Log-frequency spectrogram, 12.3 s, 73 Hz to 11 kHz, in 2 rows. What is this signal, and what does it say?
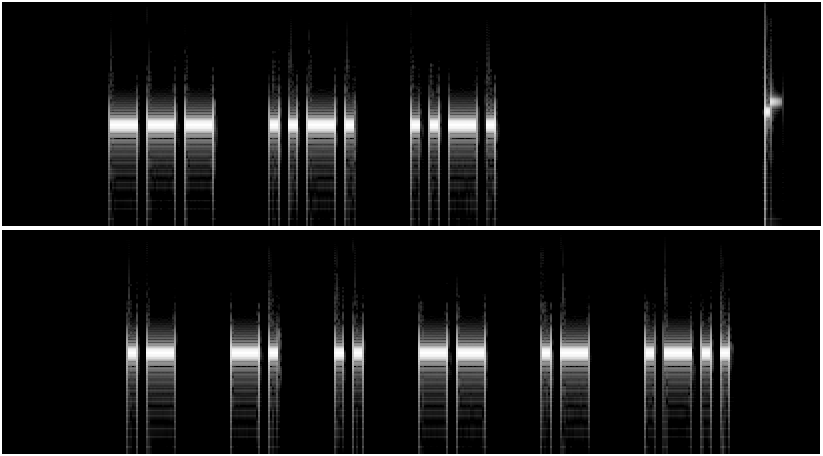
Morse code, heard as a keyed tone, about 17 wpm, spaced as for 12 wpm, 700 Hz. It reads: OFF ANIMAL
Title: 2x Character Spacing - Top 200 Words - 17wpm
